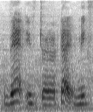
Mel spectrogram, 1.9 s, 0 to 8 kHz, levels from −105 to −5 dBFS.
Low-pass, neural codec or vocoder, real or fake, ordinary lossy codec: none; codec, 16 kHz, 2 kbps, FunCodec, trained on LibriTTS, 25 frames a second; fake; none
